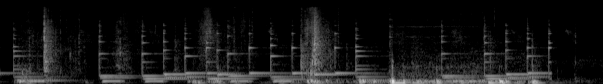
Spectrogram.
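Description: signal or alarm, phone ringing

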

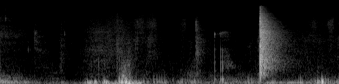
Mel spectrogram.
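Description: human body sound, single hand clap

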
